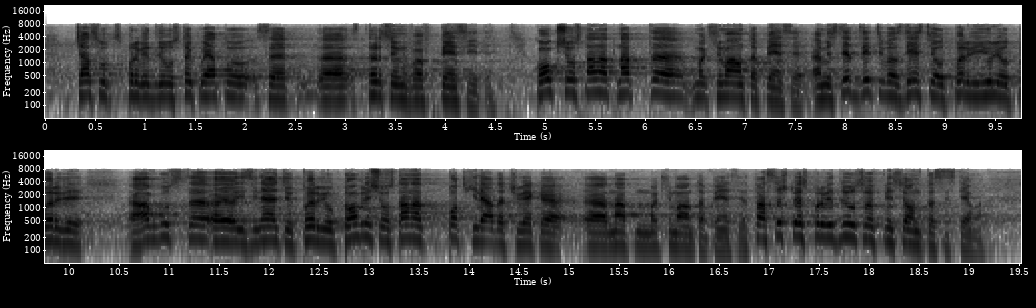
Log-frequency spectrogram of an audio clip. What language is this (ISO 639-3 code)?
bul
